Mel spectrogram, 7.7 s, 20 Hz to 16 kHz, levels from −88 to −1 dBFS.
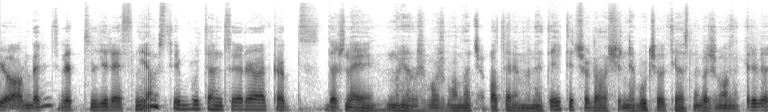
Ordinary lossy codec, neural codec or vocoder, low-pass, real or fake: MP3, 96 kbps; codec, 44.1 kHz, 2.6 kbps, DAC; 14.4 kHz; fake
